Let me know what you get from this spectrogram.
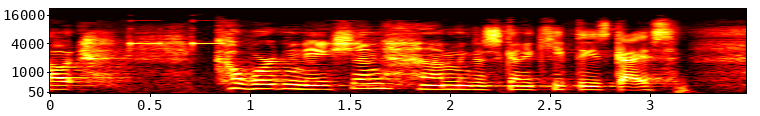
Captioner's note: timer beeps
